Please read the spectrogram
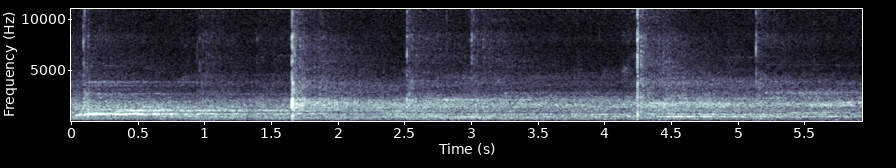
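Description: Badminton rackets hitting shuttlecocks in a large, echoing sports hall: sharp, irregular strokes from several courts, with faint voices under them.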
